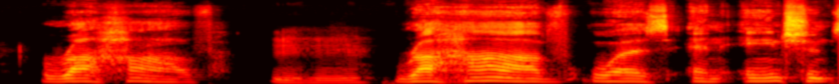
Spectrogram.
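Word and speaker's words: רהב: ancient Near Eastern world, this Hebrew word, which is pronounced short A's, Rahav.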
